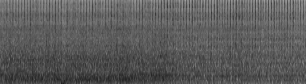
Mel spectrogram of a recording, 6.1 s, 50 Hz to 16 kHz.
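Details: 2006 Saab 9-5 at idle: quick, sharp puffing ticking at about four per second that sounds lifter-like. It is an exhaust leak from a broken forwardmost exhaust manifold stud, which followed an earlier noisier turbo sound.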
